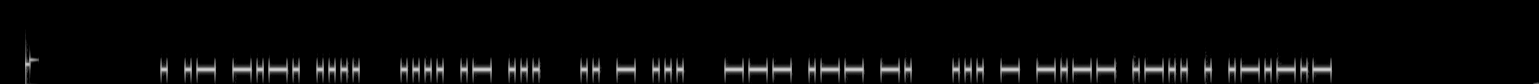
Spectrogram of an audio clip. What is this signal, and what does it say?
Morse code, heard as a keyed tone, about 21 wpm, 700 Hz. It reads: EACH HAS ITS OWN STYLE.
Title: Sentences from Top 1000 Words - Review Part 5 - 20wpm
